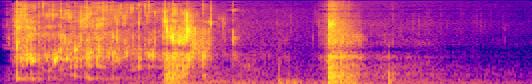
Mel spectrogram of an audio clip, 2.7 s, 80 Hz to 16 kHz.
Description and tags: delphiz MOUTH COFFEE SPLASH LOOP 1 #090
Spitting out of mouth cold coffee. Sounds like a funny splash loop
splash, coffee, spit, bpm90, loop, fx, noise, human, voice, mouth, spitting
